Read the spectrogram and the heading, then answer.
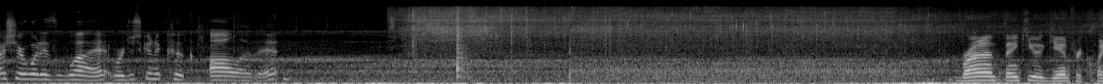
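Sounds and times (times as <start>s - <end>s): fish sizzling in a skillet: 3.9s - 11.0s.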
